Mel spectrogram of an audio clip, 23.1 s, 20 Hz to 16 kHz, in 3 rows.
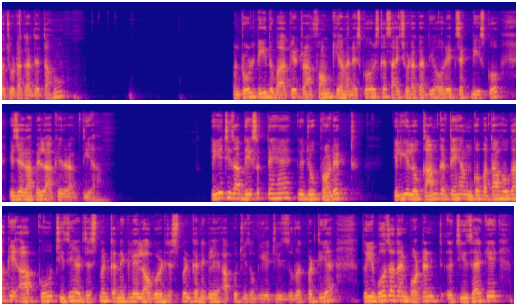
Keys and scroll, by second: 13.9 ctrl+space, 14.4 ctrl+space, 15.0 ctrl+space, 22.4 ctrl+space.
